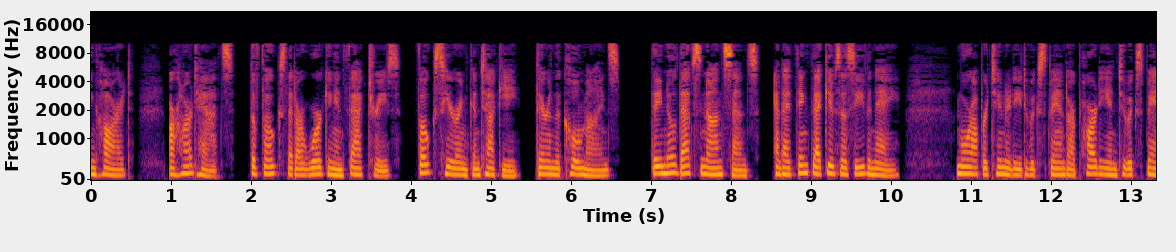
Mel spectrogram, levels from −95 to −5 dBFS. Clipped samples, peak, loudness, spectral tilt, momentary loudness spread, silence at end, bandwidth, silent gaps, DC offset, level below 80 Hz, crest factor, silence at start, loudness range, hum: under 0.1%; -8 dBFS; -24 LUFS; -5 dB/octave; 7 LU; 0 s; 10.5 kHz; 6.63-6.99 s; under 0.1%; -60 dBFS; 16 dB; 0 s; 3 LU; none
